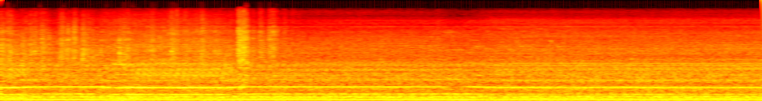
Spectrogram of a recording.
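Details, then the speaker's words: Caterpillar mini excavator digging: steady heavy diesel drone with constant mid-pitched hydraulic whine, louder than ever before; operator plans to check hydraulic fluid. Unusually loud hydraulic noise. "Sounds like it's loud. Like, hear that? I better check the hydraulic fluid. It's never sounded that low before. That loud."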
